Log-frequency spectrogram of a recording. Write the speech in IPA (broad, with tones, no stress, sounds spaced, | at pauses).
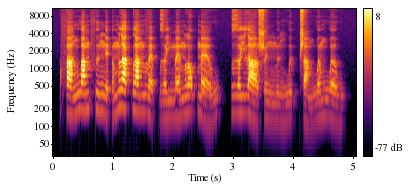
f a˨˩˦ n w a˧˥ m f ɨ˧ ŋ e˨˩ ʔ ə˧˥ m l a˦˥ k̚ l a˧ m v ɛ˨˩ p̚ ɣ ə˧ j m ɛ˧˥ m l ɔ˦˥ p̚ m ɛ˨˩˦ w | ɣ ə˧ j l aː˨˩ ʂ ɨ˨˩ n m ɨ˨˩˨ ŋ w ɨ˨˩ p̚ ʂ a˨˩˨ m w ə˧ m w ə˨˩ w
